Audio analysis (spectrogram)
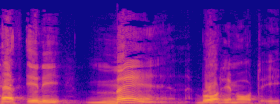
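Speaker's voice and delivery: heavy stress on the word man. Reading a Bible verse aloud to show emphasis, stress on man. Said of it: "Notice the emphasis on the word man".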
